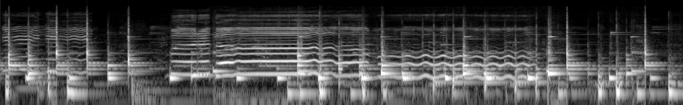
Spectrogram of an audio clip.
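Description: A live jaranan gamelan ensemble playing: a high, wavering melody over held gong-chime notes, punctuated by frequent sharp hand-drum strokes.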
